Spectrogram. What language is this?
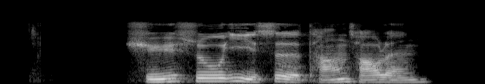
Chinese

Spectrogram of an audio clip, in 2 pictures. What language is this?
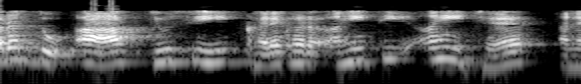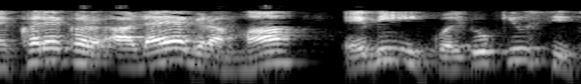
Gujarati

